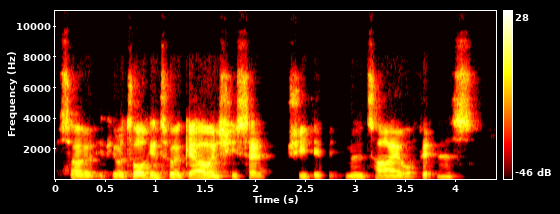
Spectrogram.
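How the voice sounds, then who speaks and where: The audio is dull as a man with a lowish voice, speaking at a moderate pace, runs a live stream on talking to women. This dating confidence coach is casual and direct, says things more than once, and prompts viewers to type answers in chat.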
